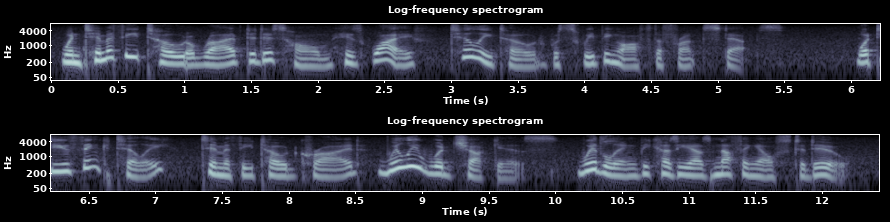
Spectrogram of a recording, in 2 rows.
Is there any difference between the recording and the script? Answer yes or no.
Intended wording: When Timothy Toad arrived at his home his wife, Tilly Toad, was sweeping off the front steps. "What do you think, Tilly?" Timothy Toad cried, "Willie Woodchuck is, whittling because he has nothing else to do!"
no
